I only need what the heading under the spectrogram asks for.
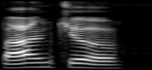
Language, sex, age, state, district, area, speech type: Odia, male, 18-30, Odisha, Cuttack, urban, read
